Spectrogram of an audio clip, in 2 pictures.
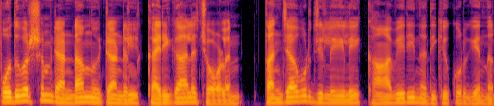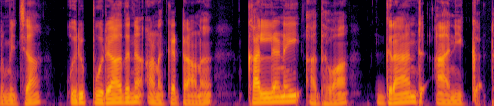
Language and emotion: Malayalam, neutral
